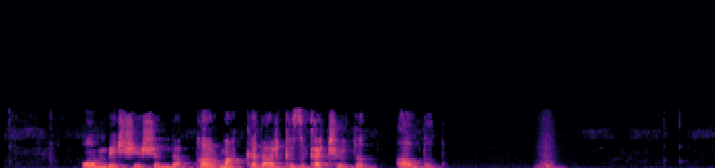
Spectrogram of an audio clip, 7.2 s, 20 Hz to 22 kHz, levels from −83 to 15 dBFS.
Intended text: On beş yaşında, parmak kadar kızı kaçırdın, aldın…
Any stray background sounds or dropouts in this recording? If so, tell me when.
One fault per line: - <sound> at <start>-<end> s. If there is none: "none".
- whoosh at 5.3-5.7 s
